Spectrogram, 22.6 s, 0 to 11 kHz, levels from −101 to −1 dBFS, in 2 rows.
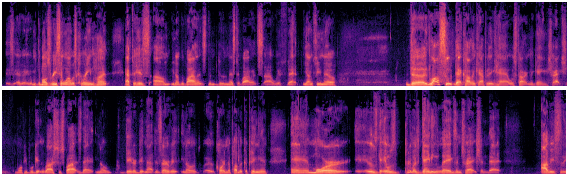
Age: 30-49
